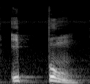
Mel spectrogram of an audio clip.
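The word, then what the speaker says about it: 一分: Misalnya 1 menit itu ipung, jadi bunyinya pung di belakang dan 2 menit itu nifung.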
